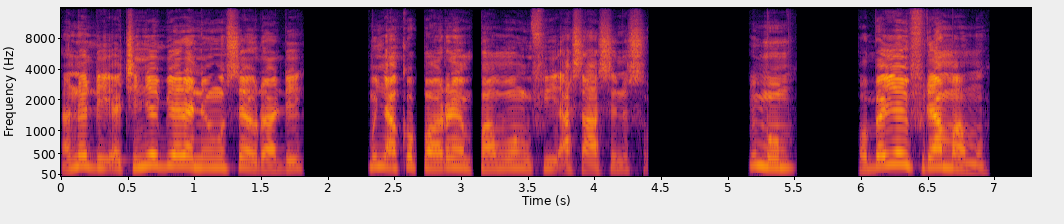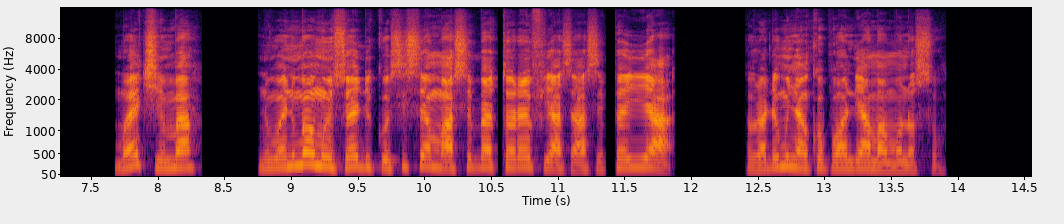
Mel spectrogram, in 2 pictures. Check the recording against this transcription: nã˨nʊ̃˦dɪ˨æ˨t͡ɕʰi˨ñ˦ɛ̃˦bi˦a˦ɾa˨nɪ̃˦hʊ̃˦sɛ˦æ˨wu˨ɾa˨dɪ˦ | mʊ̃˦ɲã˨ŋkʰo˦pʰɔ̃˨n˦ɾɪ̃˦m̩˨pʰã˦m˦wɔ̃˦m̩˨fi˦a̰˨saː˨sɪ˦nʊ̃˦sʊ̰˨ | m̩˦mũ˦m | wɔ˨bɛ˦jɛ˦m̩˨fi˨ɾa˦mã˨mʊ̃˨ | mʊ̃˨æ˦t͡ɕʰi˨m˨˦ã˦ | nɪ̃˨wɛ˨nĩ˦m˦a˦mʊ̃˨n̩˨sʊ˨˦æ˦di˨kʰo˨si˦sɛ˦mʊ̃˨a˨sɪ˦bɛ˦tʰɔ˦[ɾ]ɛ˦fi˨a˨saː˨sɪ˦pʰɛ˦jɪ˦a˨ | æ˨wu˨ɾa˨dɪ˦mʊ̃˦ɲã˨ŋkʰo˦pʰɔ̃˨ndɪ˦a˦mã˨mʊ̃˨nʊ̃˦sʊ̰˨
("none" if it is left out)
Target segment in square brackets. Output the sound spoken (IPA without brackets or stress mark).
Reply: ɾ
